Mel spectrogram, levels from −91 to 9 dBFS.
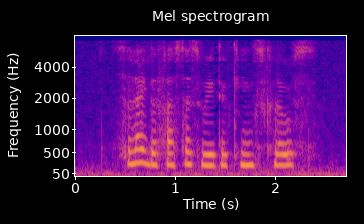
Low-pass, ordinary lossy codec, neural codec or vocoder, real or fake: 7.2 kHz; AAC, 32 kbps; codec, 16 kHz, 8 kbps, FreqCodec, smaller model; fake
